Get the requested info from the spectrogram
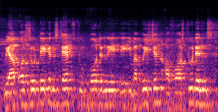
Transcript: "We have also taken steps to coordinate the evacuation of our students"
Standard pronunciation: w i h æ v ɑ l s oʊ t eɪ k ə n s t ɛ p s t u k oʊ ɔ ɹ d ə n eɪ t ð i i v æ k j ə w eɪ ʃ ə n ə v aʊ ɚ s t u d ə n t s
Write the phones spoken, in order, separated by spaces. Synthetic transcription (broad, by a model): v i h æ v ɑ l s oʊ t eɪ k ə n s t ɛ p s t u k oʊ ɔ ɹ d ə n eɪ t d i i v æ k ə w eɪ ʃ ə n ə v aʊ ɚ s t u d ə n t s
